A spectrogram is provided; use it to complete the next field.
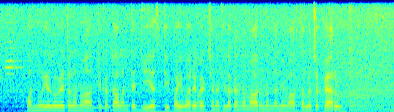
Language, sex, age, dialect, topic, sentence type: Telugu, male, 56-60, Central/Coastal, banking, statement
